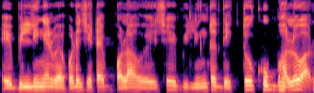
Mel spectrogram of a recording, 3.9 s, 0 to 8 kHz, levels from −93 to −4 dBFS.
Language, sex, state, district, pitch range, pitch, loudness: Bengali, male, West Bengal, Kolkata, 100-115 Hz, 110 Hz, -17 LUFS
